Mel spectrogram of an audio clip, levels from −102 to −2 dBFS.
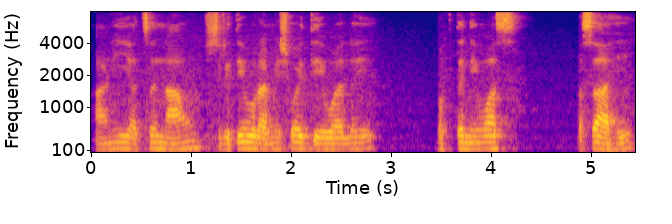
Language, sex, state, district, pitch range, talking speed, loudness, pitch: Marathi, male, Maharashtra, Sindhudurg, 120-135 Hz, 110 wpm, -17 LUFS, 130 Hz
